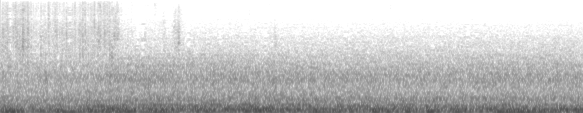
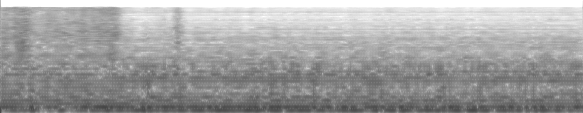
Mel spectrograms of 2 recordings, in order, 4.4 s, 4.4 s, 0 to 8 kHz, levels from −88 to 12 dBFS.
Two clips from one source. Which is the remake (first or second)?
second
